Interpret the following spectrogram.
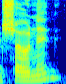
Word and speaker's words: Schonig: I mean maybe I'm saying it wrong Jared shonig yeah well you're a smart smart woman that's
